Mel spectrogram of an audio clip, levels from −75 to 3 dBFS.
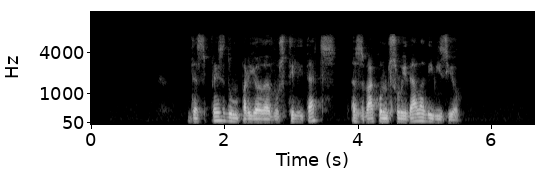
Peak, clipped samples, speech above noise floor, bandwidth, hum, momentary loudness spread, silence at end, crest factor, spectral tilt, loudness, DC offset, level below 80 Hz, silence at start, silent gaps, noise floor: -4 dBFS; under 0.1%; 51 dB; 7.8 kHz; none; 9 LU; 1.15 s; 18 dB; -6 dB/octave; -21 LUFS; under 0.1%; -56 dBFS; 1.45 s; none; -71 dBFS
